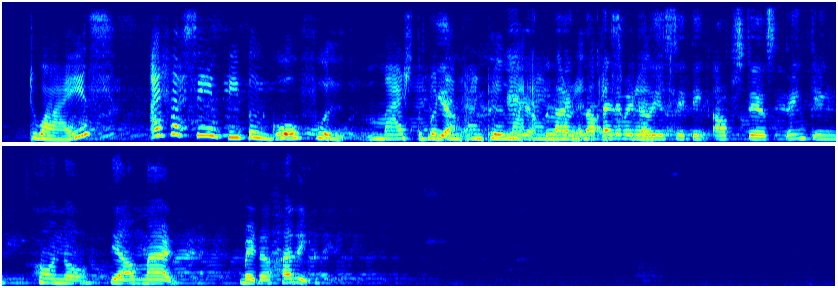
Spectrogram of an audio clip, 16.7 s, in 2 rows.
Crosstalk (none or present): present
